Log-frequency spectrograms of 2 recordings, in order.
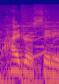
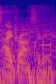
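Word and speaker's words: Hydrocity: You know, I used to call it Hydro City, and then I saw Mega Mind. It's Hydrosity. Exactly!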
